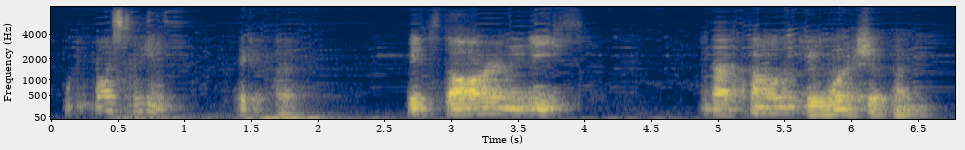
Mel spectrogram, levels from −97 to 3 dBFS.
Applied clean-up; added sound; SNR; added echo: neural mask model DeepFilterNet 3.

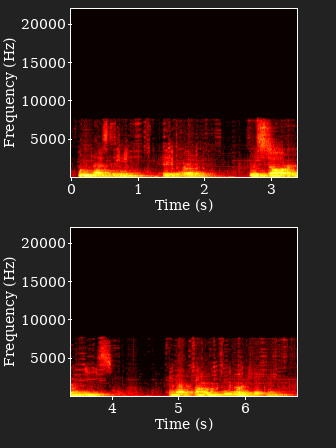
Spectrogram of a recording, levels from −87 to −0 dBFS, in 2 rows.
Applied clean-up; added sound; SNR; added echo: neural separator model SepFormer DNS4.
